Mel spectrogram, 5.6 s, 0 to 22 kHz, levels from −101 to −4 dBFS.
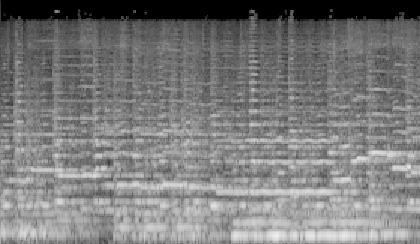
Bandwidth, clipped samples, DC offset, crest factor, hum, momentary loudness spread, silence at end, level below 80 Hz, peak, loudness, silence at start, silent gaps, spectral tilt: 19 kHz; under 0.1%; under 0.1%; 14 dB; none; 5 LU; 0 s; -46 dBFS; -4 dBFS; -19 LUFS; 0 s; none; -4.5 dB/octave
